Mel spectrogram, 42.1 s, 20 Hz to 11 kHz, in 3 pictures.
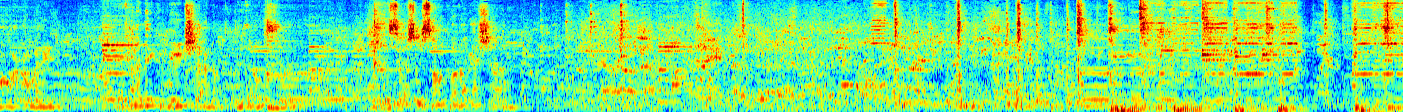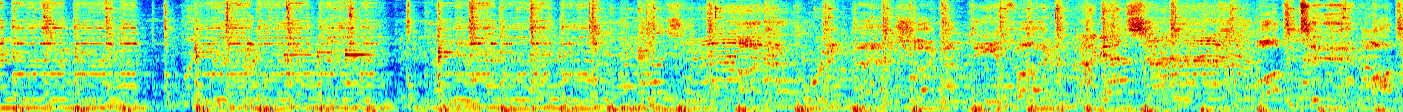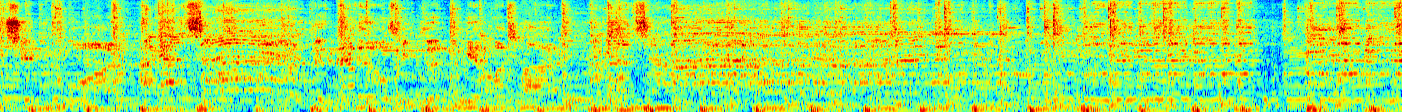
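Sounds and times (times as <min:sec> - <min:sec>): strummed acoustic guitars: 0:00.0 - 0:42.0
plucked upright bass: 0:08.9 - 0:42.0
person singing lead vocal: 0:12.4 - 0:42.0.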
